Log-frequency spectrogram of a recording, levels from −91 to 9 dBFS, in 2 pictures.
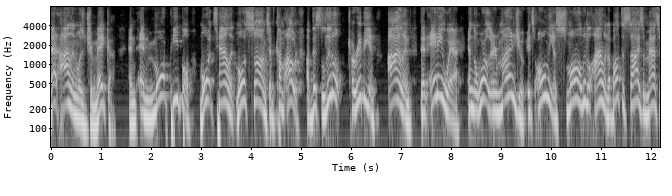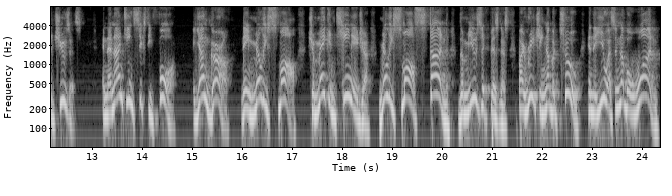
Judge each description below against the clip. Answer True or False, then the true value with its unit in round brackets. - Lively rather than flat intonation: True (8.6 semitones)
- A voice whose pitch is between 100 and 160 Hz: False (175 Hz)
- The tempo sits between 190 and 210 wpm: False (160 wpm)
